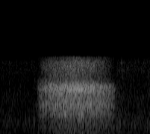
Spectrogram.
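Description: One deep breath, drawn as a steady, airy whoosh that lasts about a second and then stops, with nothing else heard.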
